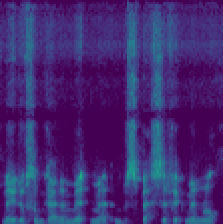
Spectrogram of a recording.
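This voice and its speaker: A man's voice: deep voice, little pitch movement, fast talker, a bit bright. A man playing a tabletop game, asking careful, probing questions in character. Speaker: player. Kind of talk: tabletop role-play.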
